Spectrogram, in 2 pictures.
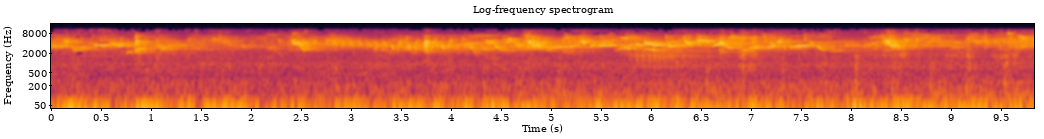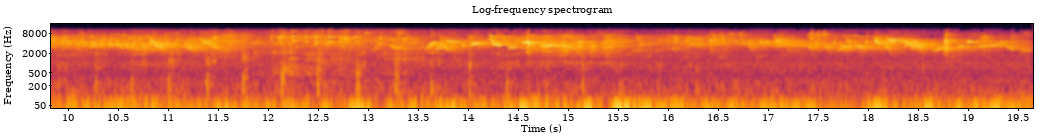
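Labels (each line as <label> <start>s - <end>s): Birds chirping. 0.0s - 19.7s
Wind blowing in the background. 0.1s - 7.2s
Jogging sounds. 9.4s - 16.7s
Running footsteps nearby. 11.8s - 13.6s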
